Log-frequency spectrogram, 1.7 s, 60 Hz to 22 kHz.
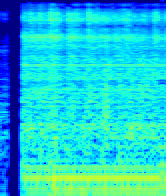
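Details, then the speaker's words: International DT466 diesel, started cold (engine about 68-70°, oil about 70°) right after valve adjustment: smooth, even low idle rumble with no ticking or tapping; valvetrain quiet and healthy. "Como se escucha el motor. Serenito. Miren eso."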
